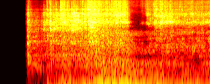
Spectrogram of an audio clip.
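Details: Camshaft break-in on a fresh engine build, restarted after a shutdown, no temperature gauge: brief crank, catches at once and settles into a strong, even fast idle with no stumbling; a clean, healthy start.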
